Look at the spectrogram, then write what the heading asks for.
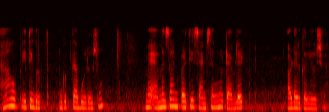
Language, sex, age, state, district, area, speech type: Gujarati, female, 18-30, Gujarat, Surat, rural, spontaneous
